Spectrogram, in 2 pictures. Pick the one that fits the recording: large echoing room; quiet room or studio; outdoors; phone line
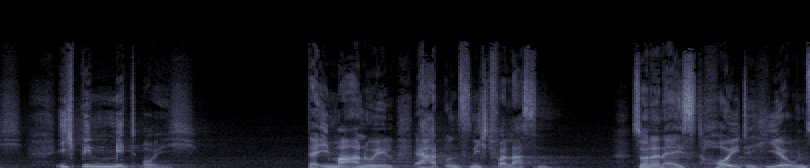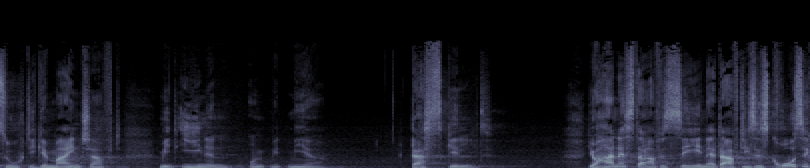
large echoing room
